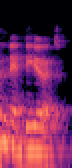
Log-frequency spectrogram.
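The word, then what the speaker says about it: nadir: is the opposite yes the pronunciation here is nedir okay ah and this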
